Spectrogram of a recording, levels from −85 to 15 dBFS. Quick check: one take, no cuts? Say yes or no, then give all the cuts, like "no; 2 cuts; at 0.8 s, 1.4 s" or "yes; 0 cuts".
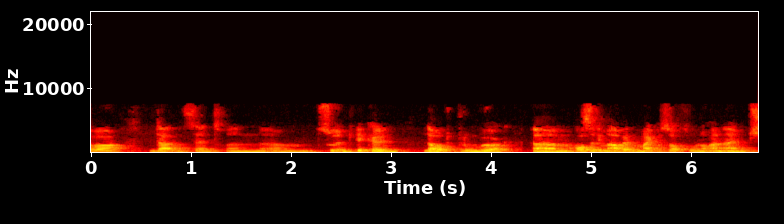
no; 1 cut; at 4.3 s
